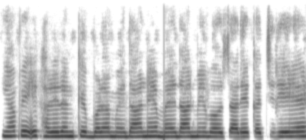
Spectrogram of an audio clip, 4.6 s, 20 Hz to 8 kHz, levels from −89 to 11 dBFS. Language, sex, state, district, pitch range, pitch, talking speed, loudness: Hindi, female, Bihar, Kishanganj, 240-255 Hz, 245 Hz, 195 wpm, -19 LUFS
